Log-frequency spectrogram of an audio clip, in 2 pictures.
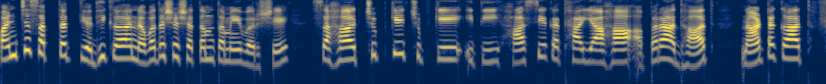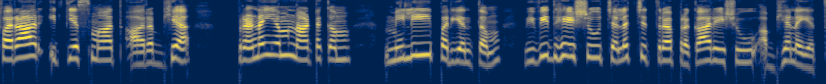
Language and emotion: Sanskrit, neutral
